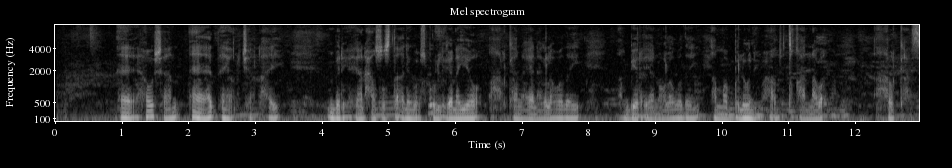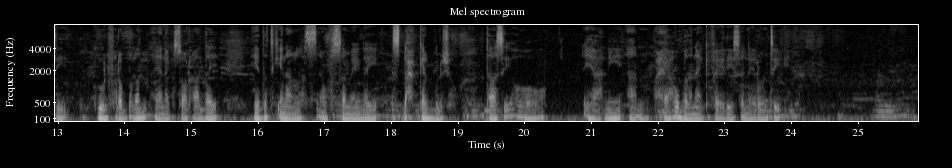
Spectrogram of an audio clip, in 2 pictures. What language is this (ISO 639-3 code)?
som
